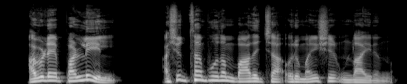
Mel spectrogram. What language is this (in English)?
Malayalam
